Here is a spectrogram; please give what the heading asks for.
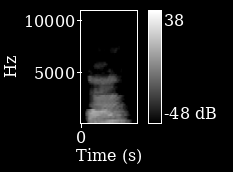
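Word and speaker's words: calm: उसमें एक्चुअल में लिखने में राइटिंग फॉर्म में एल आएगा, लेकिन जब हम प्रोनाउंसिएशन करेंगे तो एल साइलेंट रहेगा. ये साइलेंट वर्ड बोलते हैं, साइलेंट लेटर है.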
